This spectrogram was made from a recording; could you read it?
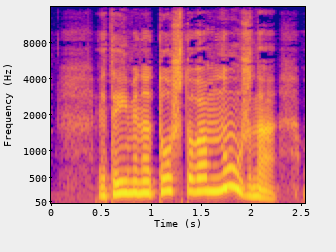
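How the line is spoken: Enthusiastic exclamation. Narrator (Russian): воскликнула с энтузиазмом

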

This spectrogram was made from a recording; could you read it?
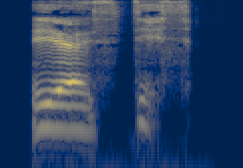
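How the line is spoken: Growling. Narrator (Russian): рычала каждая клеточка моего тела

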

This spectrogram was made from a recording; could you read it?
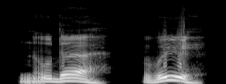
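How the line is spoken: Muffled repetition. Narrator (Russian): Так же глухо повторил Синченко

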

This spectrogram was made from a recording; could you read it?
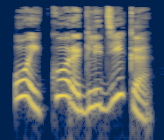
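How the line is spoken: Exclaiming as to small child. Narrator (Russian): воскликнула она, словно обращаясь к маленькому ребенку

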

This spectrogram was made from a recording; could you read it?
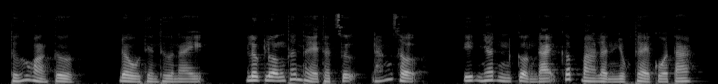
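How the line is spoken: Frightened, trembling voice. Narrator (Vietnamese): Nó sợ hãi, bộ dạng run rẩy nói

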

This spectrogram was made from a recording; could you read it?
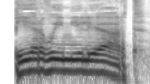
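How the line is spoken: Breathed out. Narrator (Russian): выдохнул я

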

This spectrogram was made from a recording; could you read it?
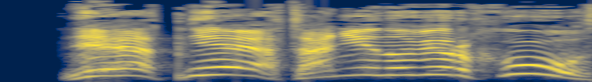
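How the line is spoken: Yelling. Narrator (Russian): заорал ему Бигфут

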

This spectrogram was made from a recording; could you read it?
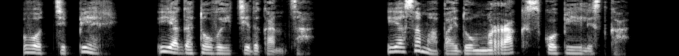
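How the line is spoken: Quiet and slow. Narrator (Russian): тихо и медленно произнесла она

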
